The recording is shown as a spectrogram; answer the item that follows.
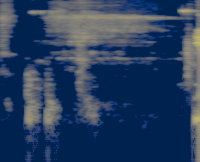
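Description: Dry-erase marker writing on a whiteboard: a faint, high, squeaky scratch lasting about a second.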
